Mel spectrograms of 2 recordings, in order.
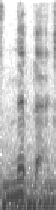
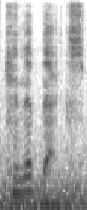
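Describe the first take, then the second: First: The K at the start is silent. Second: The K at the start is sounded. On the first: This is how the speaker believes it is said. "I think the K is silent" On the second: This is how other people say it. "they're pronouncing it"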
